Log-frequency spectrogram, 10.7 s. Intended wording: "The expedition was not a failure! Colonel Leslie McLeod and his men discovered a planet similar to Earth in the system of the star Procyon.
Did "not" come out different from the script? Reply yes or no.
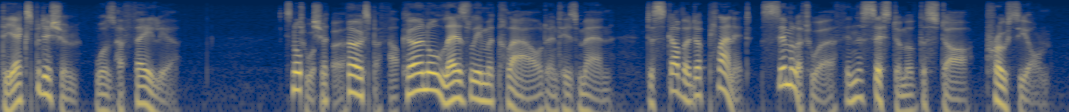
yes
